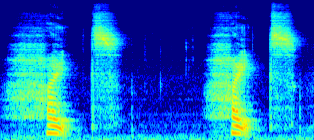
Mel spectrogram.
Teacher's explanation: we don't start from the short o we start from the short u which is a mid central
